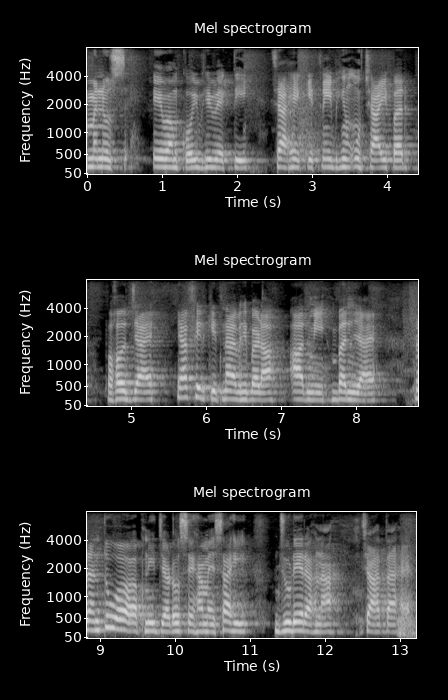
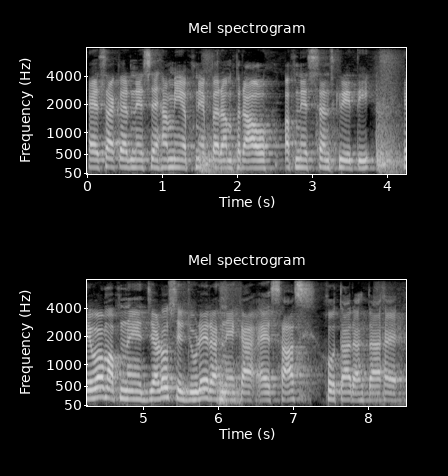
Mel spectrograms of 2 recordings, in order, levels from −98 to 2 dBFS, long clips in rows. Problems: background sounds at intervals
